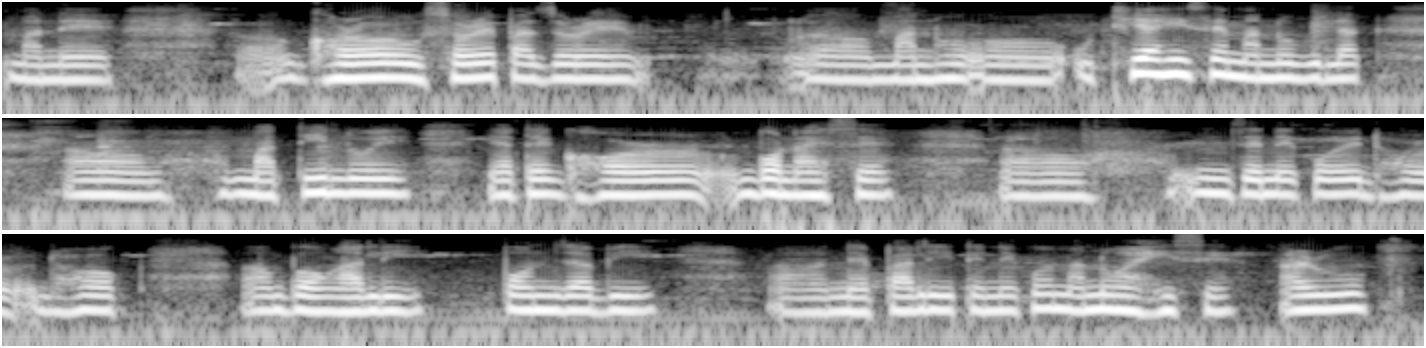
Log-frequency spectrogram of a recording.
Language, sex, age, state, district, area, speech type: Assamese, female, 18-30, Assam, Dhemaji, rural, spontaneous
